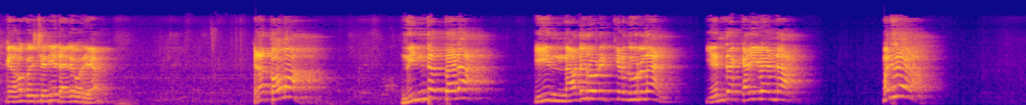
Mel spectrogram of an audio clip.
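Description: A middle-aged man speaks calmly into a microphone over loudspeakers, pausing between phrases.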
